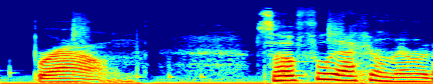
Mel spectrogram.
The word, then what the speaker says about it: Braun: season 4 is that even though I'm inclined to say it as Braun and that's usually how I hear other folks say it the characters in the show actually pronounce rer and Gabby's surname as brown so hopefully I can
